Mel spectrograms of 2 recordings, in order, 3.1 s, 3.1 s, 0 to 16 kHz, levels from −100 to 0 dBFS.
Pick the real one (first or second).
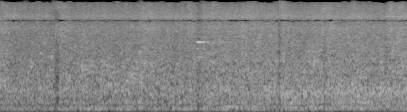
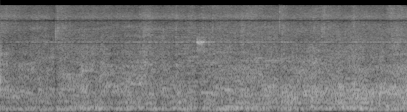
first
